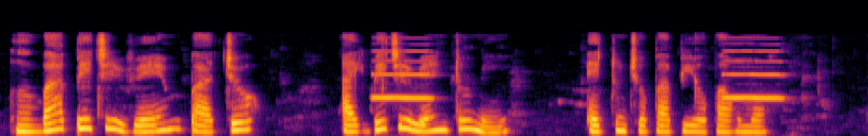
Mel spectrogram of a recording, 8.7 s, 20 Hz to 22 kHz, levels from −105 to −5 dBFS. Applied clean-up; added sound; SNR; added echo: classical method log-MMSE.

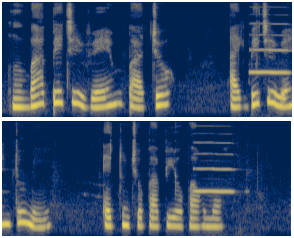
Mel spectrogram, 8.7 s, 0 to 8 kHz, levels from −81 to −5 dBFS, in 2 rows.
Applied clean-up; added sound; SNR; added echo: none; Wind instrument, woodwind instrument; 7 dB; none.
